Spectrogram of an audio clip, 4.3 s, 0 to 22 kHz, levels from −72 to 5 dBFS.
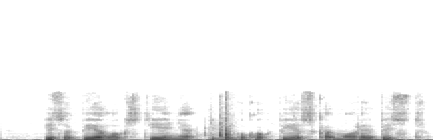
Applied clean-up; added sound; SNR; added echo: none; Telephone; 9 dB; reverberation time 0.2 s.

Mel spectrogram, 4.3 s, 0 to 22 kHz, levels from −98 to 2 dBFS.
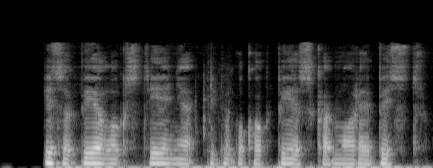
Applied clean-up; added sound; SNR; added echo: neural mask model DeepFilterNet 3.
